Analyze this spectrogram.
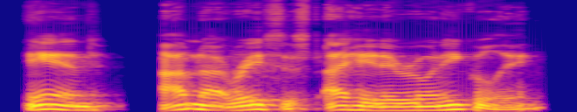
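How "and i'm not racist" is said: usual speaking voice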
